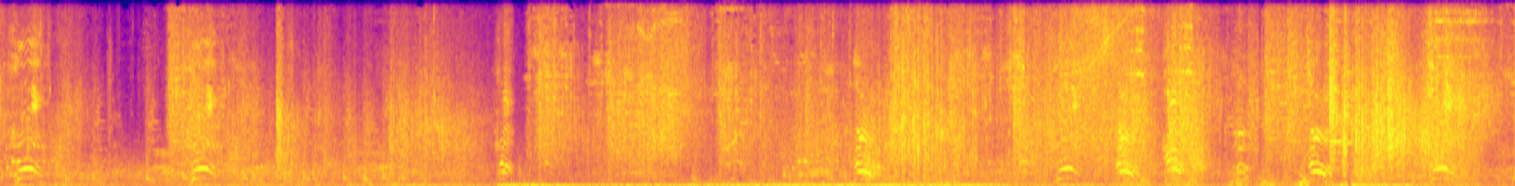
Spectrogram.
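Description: Swords and blades swish and clash in a fight.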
